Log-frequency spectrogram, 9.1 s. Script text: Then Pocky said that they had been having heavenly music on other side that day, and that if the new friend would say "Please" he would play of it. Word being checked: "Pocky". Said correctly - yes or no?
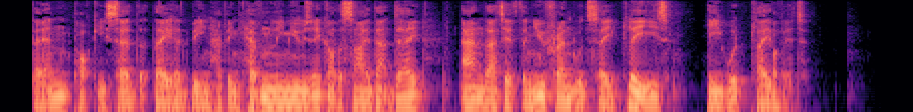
yes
